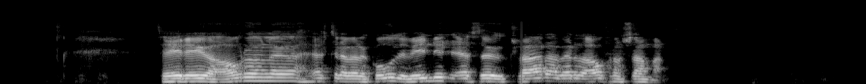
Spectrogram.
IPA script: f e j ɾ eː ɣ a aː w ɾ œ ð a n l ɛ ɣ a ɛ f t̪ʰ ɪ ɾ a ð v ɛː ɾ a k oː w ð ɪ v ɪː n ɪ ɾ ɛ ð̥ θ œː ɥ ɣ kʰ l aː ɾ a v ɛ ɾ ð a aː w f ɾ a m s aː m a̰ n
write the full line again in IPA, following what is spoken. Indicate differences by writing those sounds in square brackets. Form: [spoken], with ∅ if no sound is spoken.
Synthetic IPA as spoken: [θ] e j ɾ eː ɣ a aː w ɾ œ ð a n l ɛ ɣ a ɛ f [t̪] ɪ ɾ a ð v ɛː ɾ a k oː w ð ɪ v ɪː n ɪ ɾ ɛ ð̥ θ [œ] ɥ ɣ kʰ l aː ɾ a v ɛ ɾ ð a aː w f ɾ a m s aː m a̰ n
